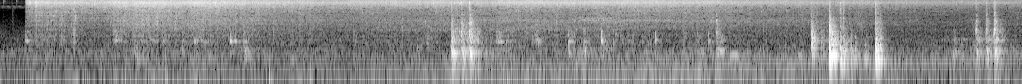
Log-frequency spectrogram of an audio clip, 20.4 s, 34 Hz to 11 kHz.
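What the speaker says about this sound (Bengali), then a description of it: "এবার দিয়ে দেবো এর মধ্যে দেখো 1 কাপ মতো পেঁয়াজ কুচি।" About a cup of chopped onion fries in hot oil in a pan, a steady loud sizzle and hiss with a few scraping stirs in the middle and near the end.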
